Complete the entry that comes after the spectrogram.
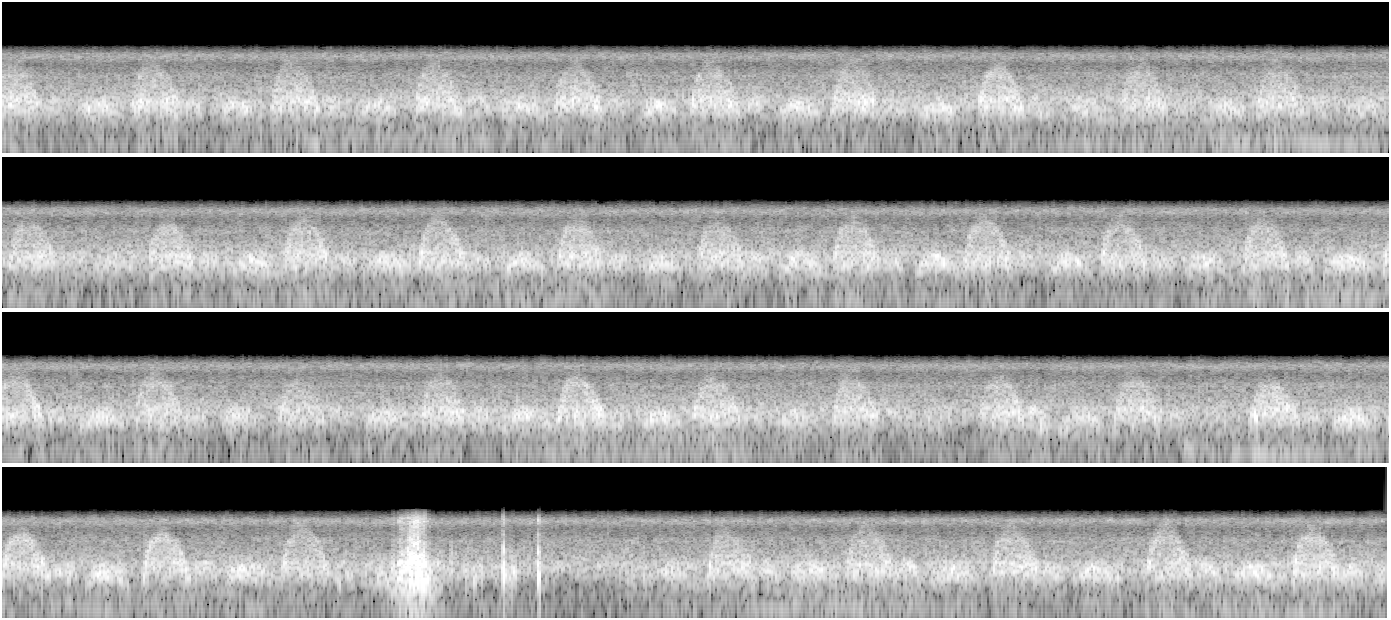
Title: Fetal doppler sounds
